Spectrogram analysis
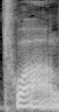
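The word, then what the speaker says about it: toile: to make all the toils for the for the jacket and everything am I saying that word right TW yeah so it's spelled like toil but um TW is how TW thank you for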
